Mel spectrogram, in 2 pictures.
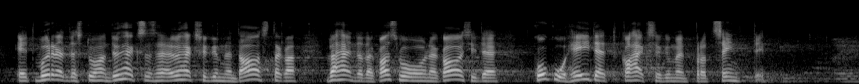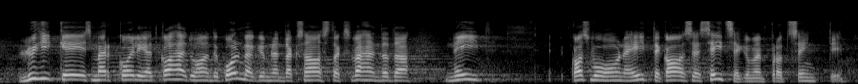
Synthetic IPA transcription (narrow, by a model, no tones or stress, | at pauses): e̞t̪vɤrːe̞ld̪est̪uɦɑnd̪eyɦe̞ksɑs̬ɑjɑyɦe̞ksɑkymnend̪̥ɑɑːst̪ɑɡ̥ɑvæɦe̞nd̪̥ɑd̪̥ɑkɑsvuhoːne̞kɑːsid̪̥e̞ko̞ɡ̥uɦe̞jd̪̥e̞t̪ːˑkɑɦe̞ksɑkymːend̪̚pro̞t̪se̞nʲt̪ːḭ | lyɦikːeeːsmærkːˑo̞lʲie̞t̪ːˑkɑɦe̞t̪uɦɑnd̪̥e̞ko̞lme̞kymne̞nd̪̥ɑksɑːst̪ɑksvæɦe̞nd̪ɑd̪ɑne̞jd̪̥ | kɑsvuhoːne̞he̞jt̪ːˑe̞kɑːsese̞jt̪se̞kymːend̪̚pro̞t̪se̞nʲt̪ːˑḭ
